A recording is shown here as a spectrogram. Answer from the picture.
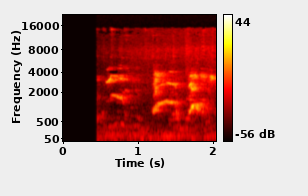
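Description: A puppy whimpering in three short, high-pitched yips that start about half a second in.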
